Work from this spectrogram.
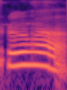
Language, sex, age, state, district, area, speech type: Odia, female, 45-60, Odisha, Cuttack, urban, read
